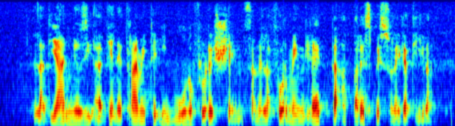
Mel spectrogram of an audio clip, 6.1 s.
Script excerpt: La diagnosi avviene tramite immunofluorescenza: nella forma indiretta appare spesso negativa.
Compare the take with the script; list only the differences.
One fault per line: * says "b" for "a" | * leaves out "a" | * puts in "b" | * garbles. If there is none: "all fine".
all fine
